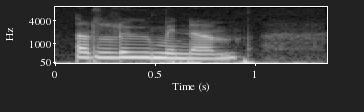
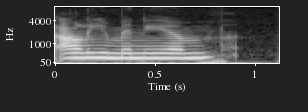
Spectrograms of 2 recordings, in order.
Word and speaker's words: aluminium: You have that common mistake where you pronounce it aluminum. We look at the word and we don't know where you've got that from, because I think we must spell it differently, but it's aluminium, and I have a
